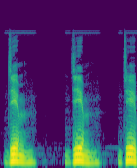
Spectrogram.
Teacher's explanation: Jim ieu kaluarna tina tengah-tengah lidah.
